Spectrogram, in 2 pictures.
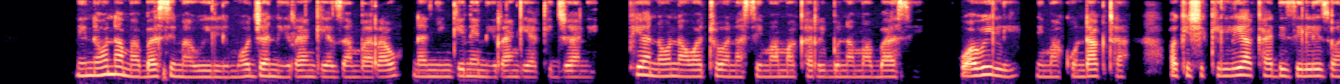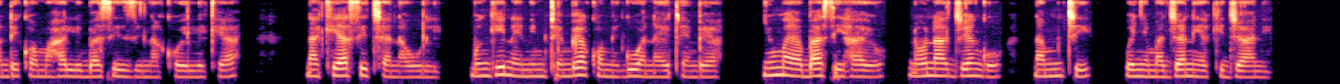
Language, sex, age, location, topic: Swahili, female, 18-24, Nairobi, government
